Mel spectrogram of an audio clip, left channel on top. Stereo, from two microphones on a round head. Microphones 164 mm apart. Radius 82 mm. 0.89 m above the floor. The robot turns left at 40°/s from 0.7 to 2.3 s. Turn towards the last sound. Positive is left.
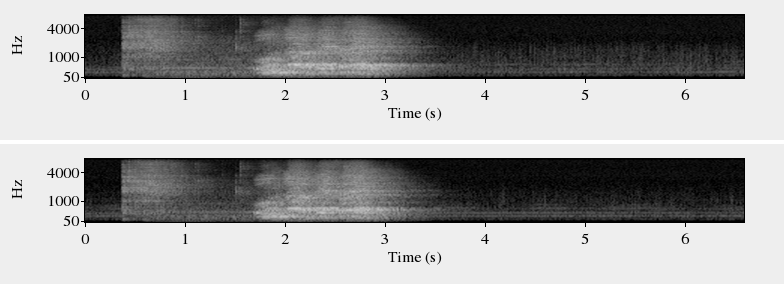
turn(degrees=-35)  # may be behind; listen again after turning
